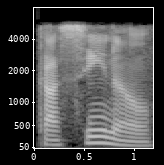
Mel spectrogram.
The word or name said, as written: Cassino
